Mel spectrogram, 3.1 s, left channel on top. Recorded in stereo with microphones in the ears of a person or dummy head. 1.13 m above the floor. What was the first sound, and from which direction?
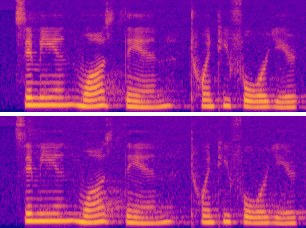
A woman speaking, 35° left (ahead or behind).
